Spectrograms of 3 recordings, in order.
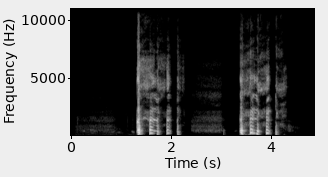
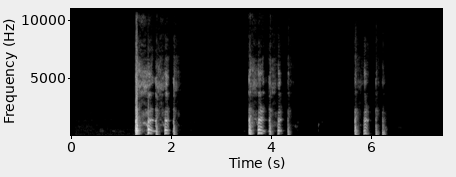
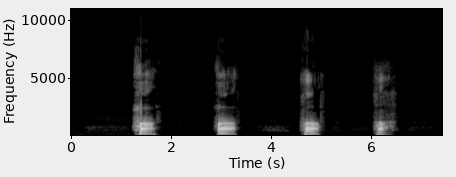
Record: {
  "cough_length": "4.9 s",
  "cough_amplitude": 32768,
  "cough_signal_mean_std_ratio": 0.28,
  "three_cough_length": "7.4 s",
  "three_cough_amplitude": 32768,
  "three_cough_signal_mean_std_ratio": 0.22,
  "exhalation_length": "7.4 s",
  "exhalation_amplitude": 32768,
  "exhalation_signal_mean_std_ratio": 0.28,
  "survey_phase": "beta (2021-08-13 to 2022-03-07)",
  "age": "45-64",
  "gender": "Male",
  "wearing_mask": "No",
  "symptom_cough_any": true,
  "symptom_onset": "2 days",
  "smoker_status": "Prefer not to say",
  "respiratory_condition_asthma": false,
  "respiratory_condition_other": false,
  "recruitment_source": "Test and Trace",
  "submission_delay": "2 days",
  "covid_test_result": "Positive",
  "covid_test_method": "RT-qPCR",
  "covid_ct_value": 21.0,
  "covid_ct_gene": "ORF1ab gene",
  "covid_ct_mean": 21.7,
  "covid_viral_load": "76000 copies/ml",
  "covid_viral_load_category": "Low viral load (10K-1M copies/ml)"
}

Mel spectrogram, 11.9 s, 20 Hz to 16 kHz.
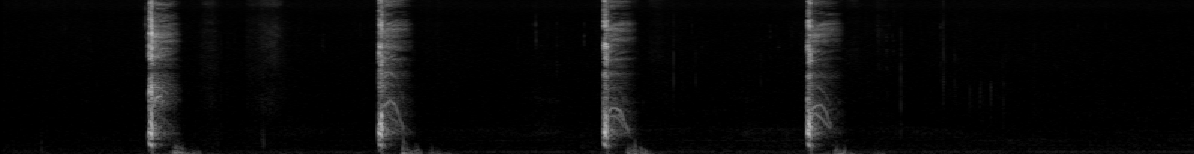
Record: {
  "three_cough_length": "11.9 s",
  "three_cough_amplitude": 17406,
  "three_cough_signal_mean_std_ratio": 0.16,
  "survey_phase": "beta (2021-08-13 to 2022-03-07)",
  "age": "45-64",
  "gender": "Male",
  "wearing_mask": "No",
  "symptom_cough_any": true,
  "symptom_runny_or_blocked_nose": true,
  "symptom_abdominal_pain": true,
  "symptom_fever_high_temperature": true,
  "symptom_headache": true,
  "symptom_change_to_sense_of_smell_or_taste": true,
  "symptom_loss_of_taste": true,
  "smoker_status": "Never smoked",
  "respiratory_condition_asthma": false,
  "respiratory_condition_other": false,
  "recruitment_source": "Test and Trace",
  "submission_delay": "2 days",
  "covid_test_result": "Positive",
  "covid_test_method": "LFT"
}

